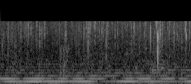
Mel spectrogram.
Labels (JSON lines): {"label": "biophony, midshipman", "recorder": "SoundTrap 500"}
